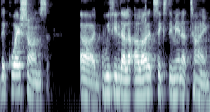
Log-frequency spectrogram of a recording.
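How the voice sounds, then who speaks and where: A woman is speaking. Her pitch rises and falls in an ordinary way. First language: not English. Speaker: wine student. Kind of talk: panel discussion.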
